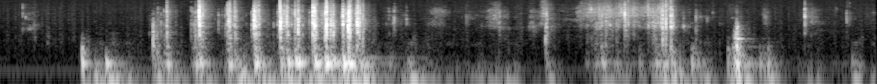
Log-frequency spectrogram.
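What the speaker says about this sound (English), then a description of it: "they don't want to shuffle" Tarot cards being shuffled by hand, a rapid run of dry riffling and slapping bursts that starts abruptly, swells in the middle, then continues in shorter flurries, close and fairly loud with no talking.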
